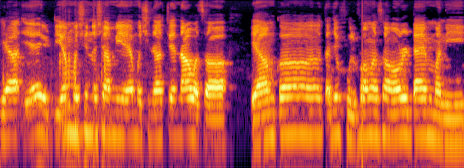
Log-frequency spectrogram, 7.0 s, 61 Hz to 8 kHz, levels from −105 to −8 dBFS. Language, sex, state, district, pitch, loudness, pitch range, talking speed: Konkani, male, Goa, North and South Goa, 150 Hz, -14 LUFS, 145-155 Hz, 165 wpm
